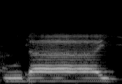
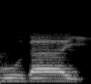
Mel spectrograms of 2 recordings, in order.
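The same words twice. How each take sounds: First: The long vowel is held for four counts. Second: The long vowel is held for two counts. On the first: "Jadi bacanya empat harokat" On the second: "boleh kalau dua harokat"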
